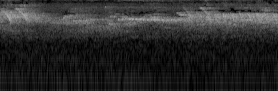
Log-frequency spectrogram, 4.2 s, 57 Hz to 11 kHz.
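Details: Timbrado canary song from 25/8/25: dense, unbroken high trilling that swells slightly halfway through, over faint low-pitched background hum.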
